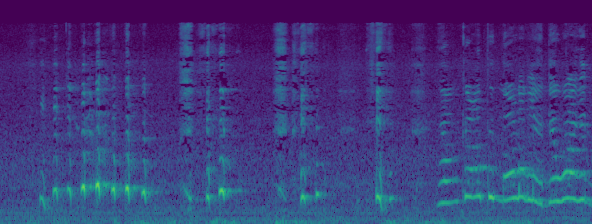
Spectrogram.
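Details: Labrador Retriever named Zoey whining indoors: short wavering moans, then a longer, drawn-out wobbling whine near the end. People chatter and call her name in Kannada between the cries.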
